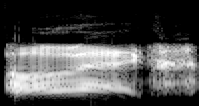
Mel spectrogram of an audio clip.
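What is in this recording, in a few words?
affirmation, voice, agents, balkan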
